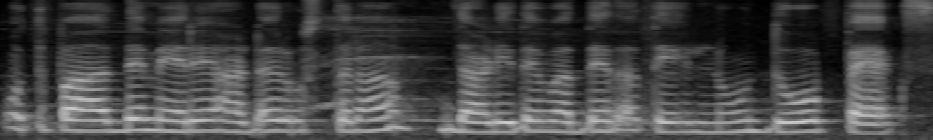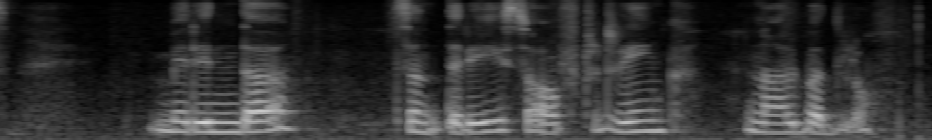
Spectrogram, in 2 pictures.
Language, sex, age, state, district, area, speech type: Punjabi, female, 30-45, Punjab, Amritsar, urban, read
